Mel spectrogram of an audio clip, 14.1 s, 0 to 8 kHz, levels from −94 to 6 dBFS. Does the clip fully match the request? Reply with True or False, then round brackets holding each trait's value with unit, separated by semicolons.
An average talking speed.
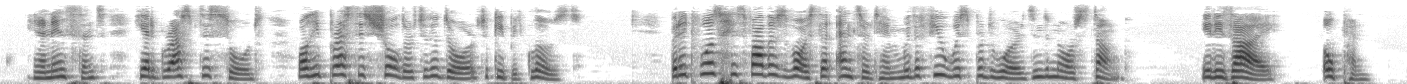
True (180 wpm)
